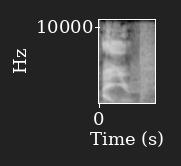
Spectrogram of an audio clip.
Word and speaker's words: aïeux: que la voyelle qui précède le tréma se prononce séparément. On va l'utiliser pour le E dans Noël, pour le I dans aïeux, pour le I encore dans oui ou dans taïga.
